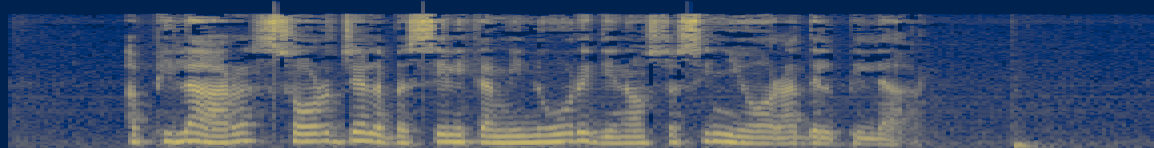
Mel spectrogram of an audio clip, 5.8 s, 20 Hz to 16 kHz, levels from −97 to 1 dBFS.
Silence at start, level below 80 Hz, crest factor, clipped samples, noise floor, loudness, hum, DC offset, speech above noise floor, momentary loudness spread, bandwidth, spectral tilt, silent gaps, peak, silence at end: 0.6 s; -52 dBFS; 20 dB; under 0.1%; -58 dBFS; -17 LUFS; none; under 0.1%; 39 dB; 17 LU; 14.5 kHz; -2.5 dB/octave; none; 0 dBFS; 0.65 s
